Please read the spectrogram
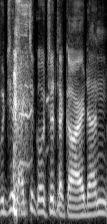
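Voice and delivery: Jamaican accent drifting into Swedish. Asked by the other speaker to do a jamaican accent, trying a failed jamaican accent. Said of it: "You sound like you're Swedish".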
